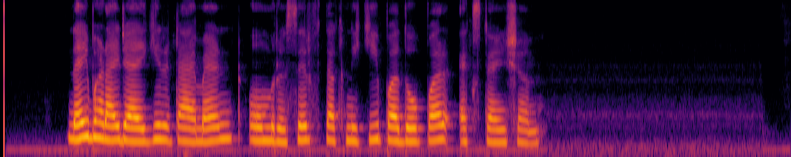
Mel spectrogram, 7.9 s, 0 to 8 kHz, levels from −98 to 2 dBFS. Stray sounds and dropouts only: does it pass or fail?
pass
